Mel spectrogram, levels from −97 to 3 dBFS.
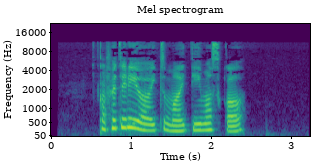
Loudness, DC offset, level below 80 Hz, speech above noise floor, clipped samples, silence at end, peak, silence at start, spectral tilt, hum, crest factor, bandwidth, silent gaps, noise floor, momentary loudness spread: -16 LUFS; under 0.1%; -60 dBFS; 49 dB; under 0.1%; 0.85 s; 0 dBFS; 0.6 s; -4 dB/octave; none; 16 dB; 11.5 kHz; none; -64 dBFS; 6 LU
